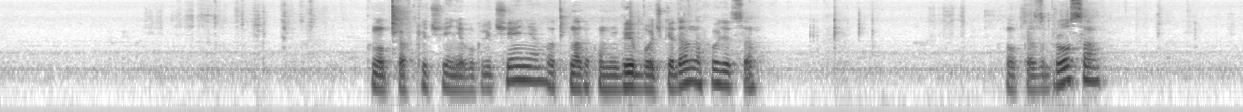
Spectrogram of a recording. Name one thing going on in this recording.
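Small plastic parts click and rattle softly as they are handled.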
